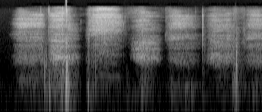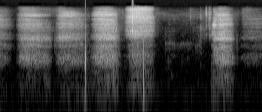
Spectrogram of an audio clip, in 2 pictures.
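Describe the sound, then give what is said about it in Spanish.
Someone gasps for breath over and over, about a dozen harsh, ragged inhalations in a steady rhythm, loud, with no talking. “… buscando el aliento de los pulmones”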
